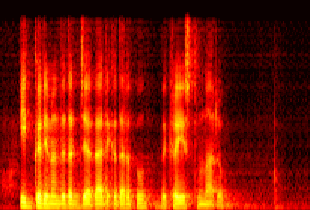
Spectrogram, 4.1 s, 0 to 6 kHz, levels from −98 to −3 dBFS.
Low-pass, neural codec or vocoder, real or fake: 5.4 kHz; codec, 16 kHz, 0.3 kbps, FocalCodec; fake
